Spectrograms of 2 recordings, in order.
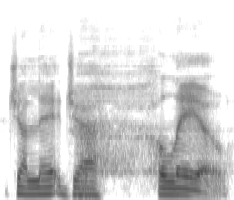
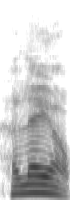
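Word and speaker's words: Jaleo: there and uh what's the restaurant I always mispronounce jalo Helo there you go it's just right on the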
